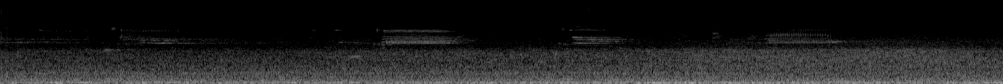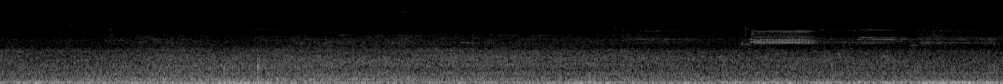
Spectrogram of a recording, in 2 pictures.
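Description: Short, high bird chirps come a few at a time every couple of seconds in the first half and again near the end, over a steady rushing background noise.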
